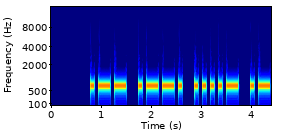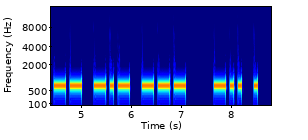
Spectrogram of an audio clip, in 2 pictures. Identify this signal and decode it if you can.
Morse code, heard as a keyed tone, about 15 wpm, 700 Hz. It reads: WP4JKO DE
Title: USA Callsign DE Callsign 15wpm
